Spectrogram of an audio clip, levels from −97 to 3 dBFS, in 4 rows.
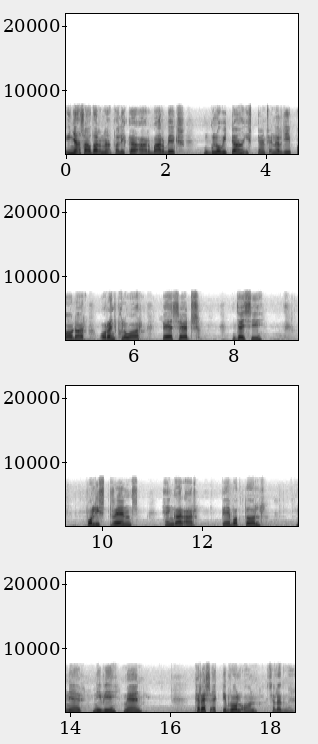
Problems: background sounds at intervals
